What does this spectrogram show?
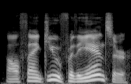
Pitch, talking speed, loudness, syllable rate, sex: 150 Hz, 275 wpm, -14 LUFS, 6.0 syllables/s, male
